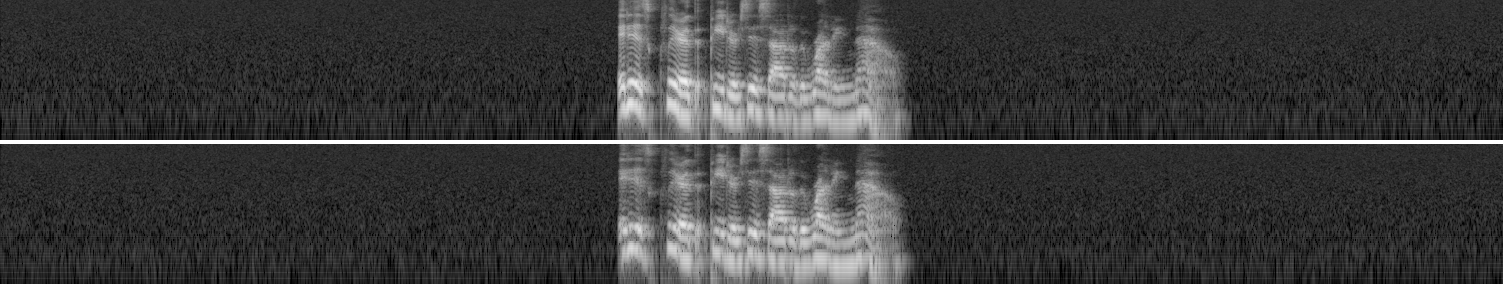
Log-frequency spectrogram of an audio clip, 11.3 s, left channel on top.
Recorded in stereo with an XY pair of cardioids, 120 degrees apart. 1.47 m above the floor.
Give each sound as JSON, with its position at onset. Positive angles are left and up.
{"t": 4.6, "sound": "a woman speaking", "azimuth_deg": 65, "distance_m": 0.6}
